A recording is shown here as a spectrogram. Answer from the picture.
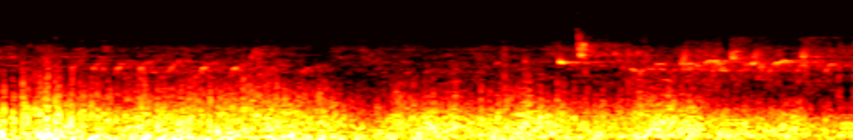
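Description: Wind buffeting the microphone: a loud, dense, fluttering rumble. A faint high chirp comes about three seconds in.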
